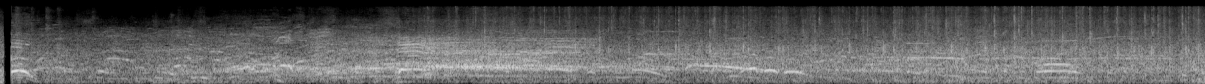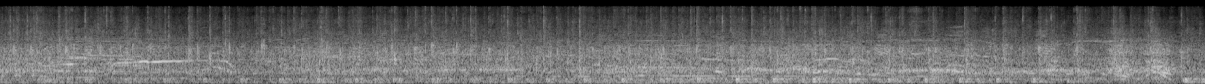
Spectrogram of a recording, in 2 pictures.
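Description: A large stadium crowd roars and cheers outdoors.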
